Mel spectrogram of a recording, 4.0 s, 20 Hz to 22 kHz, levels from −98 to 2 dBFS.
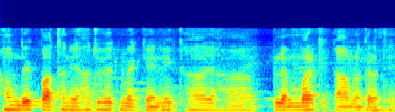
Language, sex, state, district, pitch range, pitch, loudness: Chhattisgarhi, male, Chhattisgarh, Rajnandgaon, 120-125 Hz, 125 Hz, -22 LUFS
